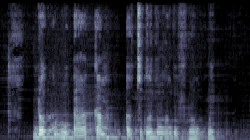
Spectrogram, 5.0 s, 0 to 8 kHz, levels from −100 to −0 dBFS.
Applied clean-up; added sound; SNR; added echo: neural separator model SepFormer DNS4.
